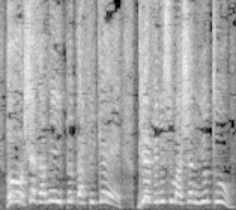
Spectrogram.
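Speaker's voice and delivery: lightly mock a sweet YouTuber intro; friendly YouTube greeting. Vlogger greeting his African viewers in a lightly mocked sweet intro voice. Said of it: "on fait des vidéos et puis on dit".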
